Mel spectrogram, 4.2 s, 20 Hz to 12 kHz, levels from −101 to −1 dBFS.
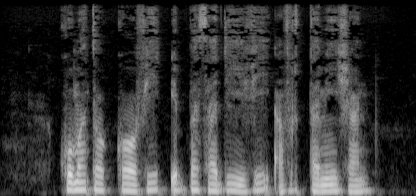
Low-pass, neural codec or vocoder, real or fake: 10.8 kHz; none; real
